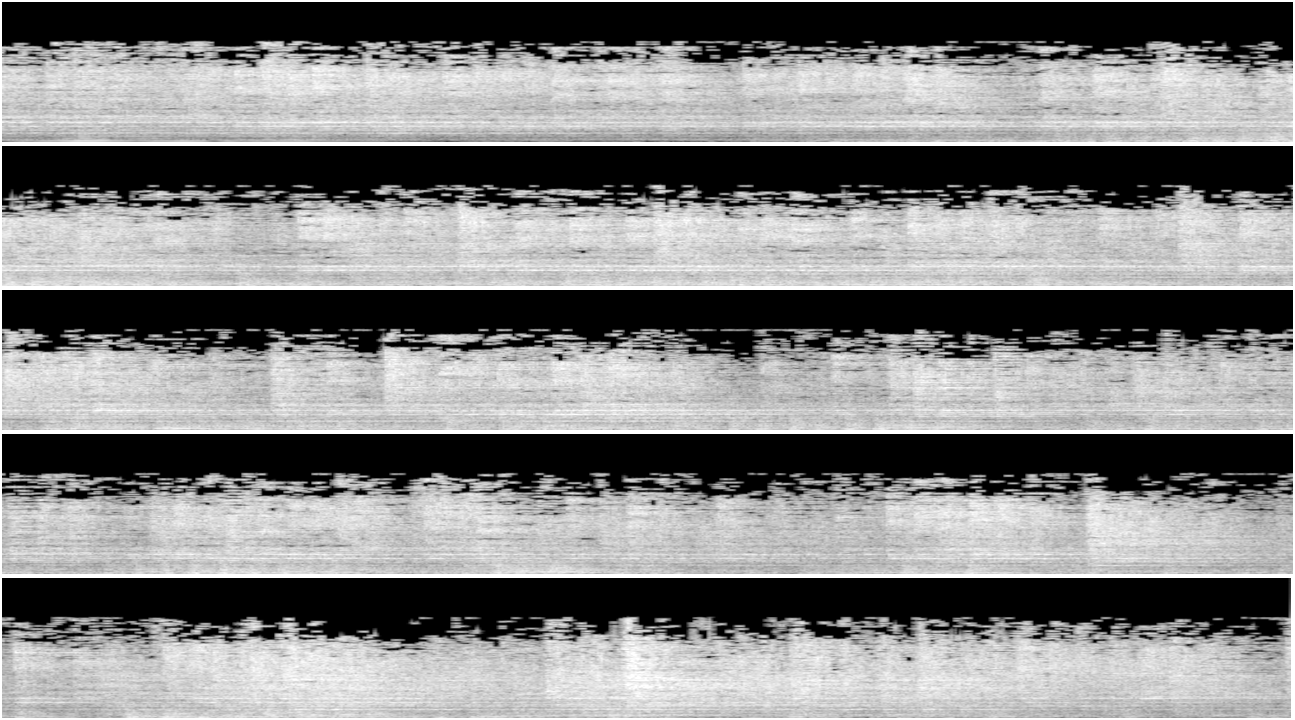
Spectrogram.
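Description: Drum kit played in a dense free-improvised flurry of fast stick strokes on snare and toms, with ringing overtones over it. It starts quieter and fills out about four seconds in.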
